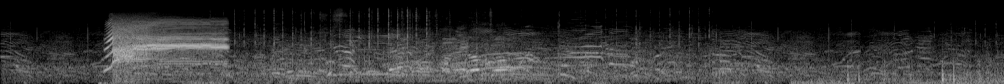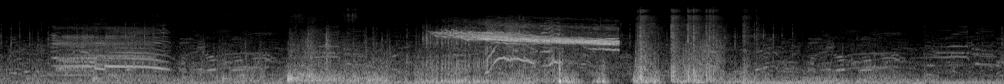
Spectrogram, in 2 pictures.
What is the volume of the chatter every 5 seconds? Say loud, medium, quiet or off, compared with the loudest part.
loud, loud, medium, medium.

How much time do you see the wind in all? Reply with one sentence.
You can hear the wind for 12 seconds altogether.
